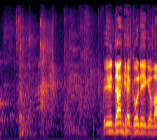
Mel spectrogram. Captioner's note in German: Beifall SPD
